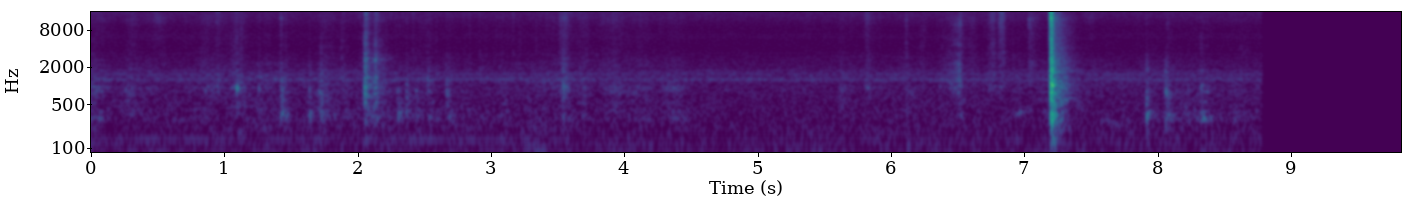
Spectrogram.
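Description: Fabric rustles and slides under fingers.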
